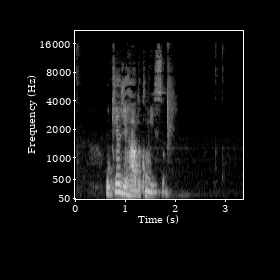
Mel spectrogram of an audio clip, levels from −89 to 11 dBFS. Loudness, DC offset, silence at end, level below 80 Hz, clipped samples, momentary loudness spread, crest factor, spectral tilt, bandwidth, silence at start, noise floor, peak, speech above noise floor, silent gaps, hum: -17 LUFS; under 0.1%; 1.45 s; -54 dBFS; under 0.1%; 17 LU; 18 dB; -6.5 dB/octave; 16.5 kHz; 0.65 s; -72 dBFS; -2 dBFS; 56 dB; none; none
